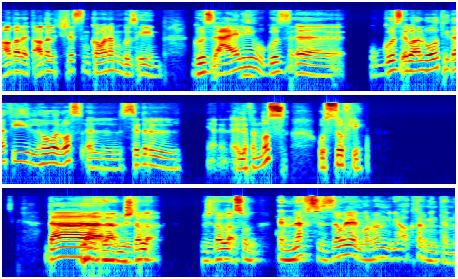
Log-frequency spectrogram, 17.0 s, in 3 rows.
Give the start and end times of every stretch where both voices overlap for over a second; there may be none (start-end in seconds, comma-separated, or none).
none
